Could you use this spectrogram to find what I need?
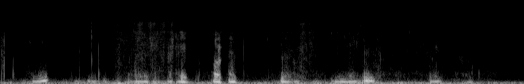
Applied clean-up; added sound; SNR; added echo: neural diffusion model UNIVERSE++.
